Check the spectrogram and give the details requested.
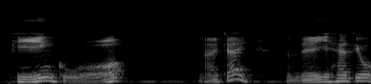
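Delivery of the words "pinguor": pitch dips then rises on guor. Showing the tone mark above the O, falling-rising tone on guor. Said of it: "the falling and rising tone above the O. So it sounds like this".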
